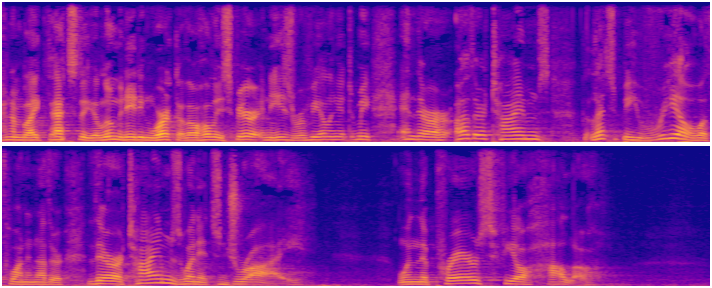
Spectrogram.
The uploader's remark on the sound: Faith Baptist Church in Hamilton, NJ.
